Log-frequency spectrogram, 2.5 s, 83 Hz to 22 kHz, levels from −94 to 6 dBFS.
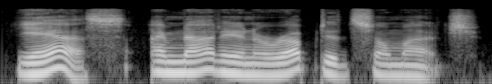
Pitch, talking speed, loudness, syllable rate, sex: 175 Hz, 145 wpm, -17 LUFS, 4.0 syllables/s, female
